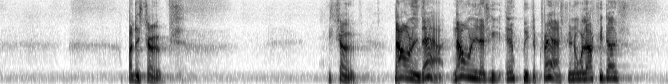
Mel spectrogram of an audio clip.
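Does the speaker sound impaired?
Yes: deafness; deaf during school years.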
